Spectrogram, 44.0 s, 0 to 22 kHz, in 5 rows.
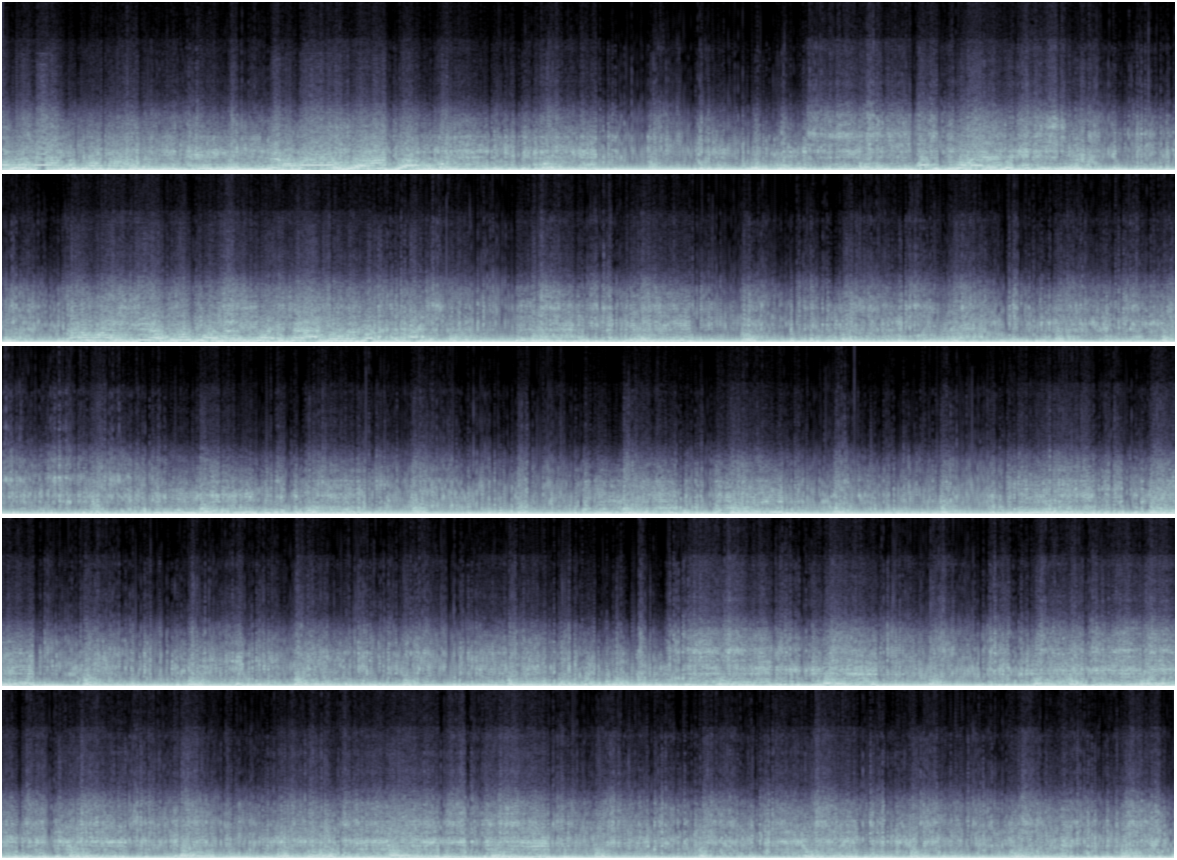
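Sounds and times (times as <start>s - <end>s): loud distorted rock music: 0.0s - 43.9s.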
